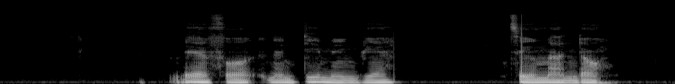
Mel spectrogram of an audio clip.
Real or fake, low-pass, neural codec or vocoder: real; 10.8 kHz; none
